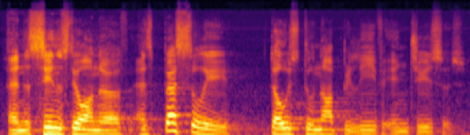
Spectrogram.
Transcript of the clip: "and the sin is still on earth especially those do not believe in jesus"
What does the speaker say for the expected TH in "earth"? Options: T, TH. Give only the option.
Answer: TH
